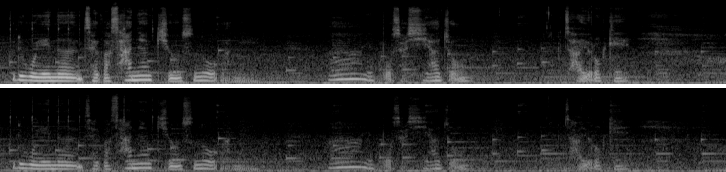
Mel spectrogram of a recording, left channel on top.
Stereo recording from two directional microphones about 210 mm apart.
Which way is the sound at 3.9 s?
30° left (ahead or behind).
